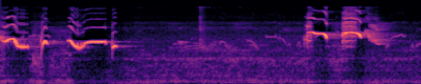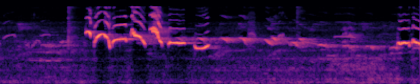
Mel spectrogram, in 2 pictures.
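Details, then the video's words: Fighter-character Oriental magpie-robin singing, used to train a young bird: clear looping whistles and sharp high notes in three loud bursts separated by quiet soft twittering. "terapi tes Kacer bahan cepat keluar karakter fighter"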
